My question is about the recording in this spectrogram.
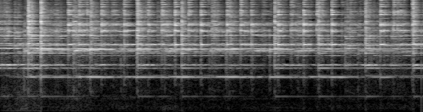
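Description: Several town criers' brass hand bells being rung together in fast, continuous clanging, their overlapping tones ringing on between strokes.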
